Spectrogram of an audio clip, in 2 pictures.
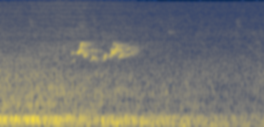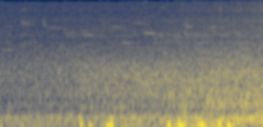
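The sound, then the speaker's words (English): A short, faint burst of bird chirping rises briefly above a steady, heavy low rumble of outdoor noise in Normandy, France, with a few dull thumps toward the end and no talking. “You can hear the birds here.”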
